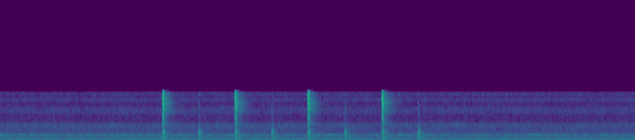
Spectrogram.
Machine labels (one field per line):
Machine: valve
